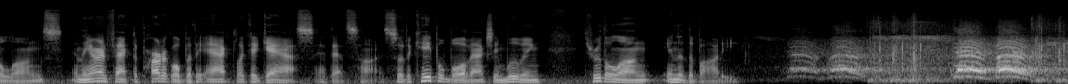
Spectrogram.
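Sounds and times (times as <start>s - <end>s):
speech: 0.0s - 7.5s
soccer fans cheering and chanting: 7.6s - 10.6s
steady roar of the stadium crowd: 7.6s - 10.6s.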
